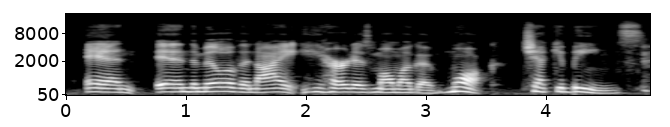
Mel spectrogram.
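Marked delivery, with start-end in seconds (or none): 3.0-4.8 put-on heavy, thick New Orleans accent, calling out. Act out Mark's mama calling to him in the middle of the night, imitating a thick New Orleans accent. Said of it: "she has like a thick New Orleans accent".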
